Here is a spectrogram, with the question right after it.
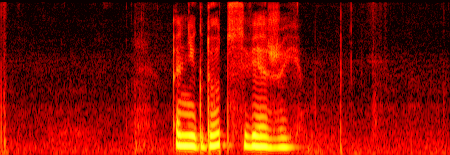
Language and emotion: Russian, neutral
